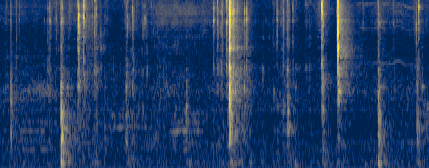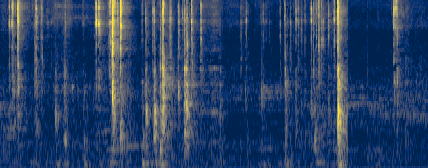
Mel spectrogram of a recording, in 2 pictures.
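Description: Irregular sharp clicks and light knocks of a hand screwdriver working the screws out of an incubator's plastic housing, with the plastic parts being handled as the electronics box comes loose.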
